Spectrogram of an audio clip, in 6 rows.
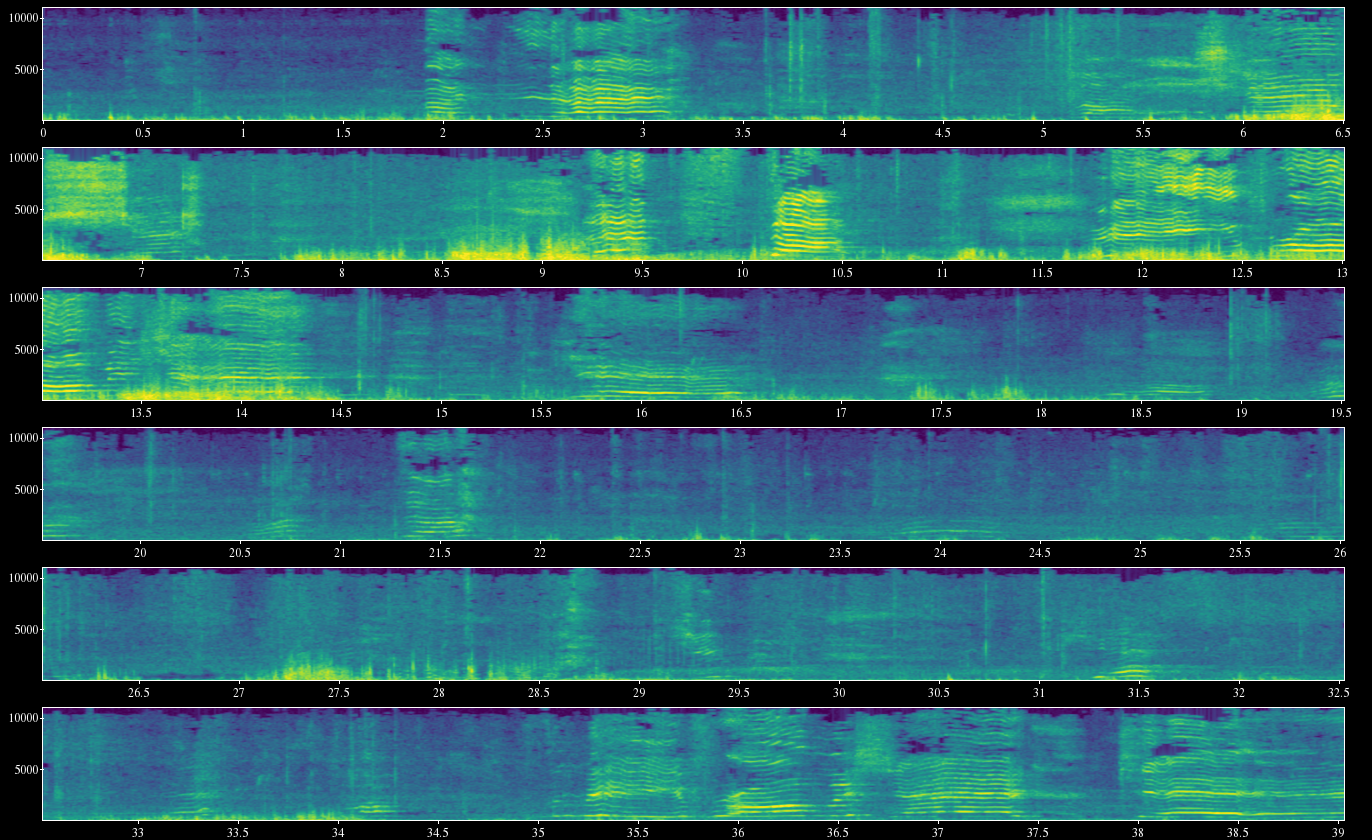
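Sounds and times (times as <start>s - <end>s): low rumbling noise: 0.0s - 39.0s
child singing: 5.2s - 7.4s, 11.8s - 14.6s, 35.1s - 39.0s.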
